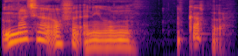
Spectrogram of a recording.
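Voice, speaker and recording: A man voicing a calm, courteous old man in an audiobook, speaking in a measured, formal and unruffled way. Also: lowish voice. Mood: genial. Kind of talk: audiobook character voice.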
